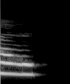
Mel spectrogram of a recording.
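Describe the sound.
A single short, muffled meow made by a human voice imitating a cat, standing for Lihua, a cat with mouth sores in the Forbidden City, Beijing, heard behind the Gate of Supreme Harmony; a brief nasal tone lasting about a third of a second before trailing off into silence.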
